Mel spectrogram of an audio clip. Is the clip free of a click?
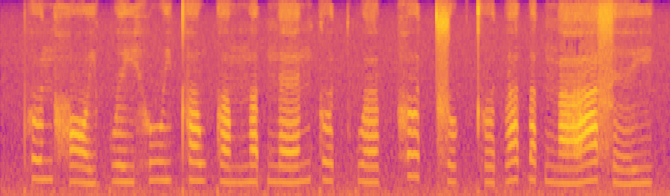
yes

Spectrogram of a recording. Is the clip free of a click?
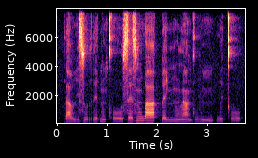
yes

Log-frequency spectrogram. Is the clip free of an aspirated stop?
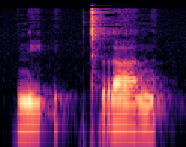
no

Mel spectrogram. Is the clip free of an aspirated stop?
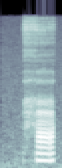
yes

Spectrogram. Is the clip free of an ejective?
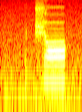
yes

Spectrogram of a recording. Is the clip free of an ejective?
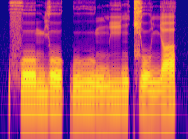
yes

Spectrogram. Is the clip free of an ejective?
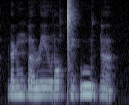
yes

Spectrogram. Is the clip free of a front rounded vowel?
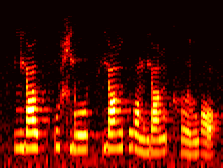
yes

